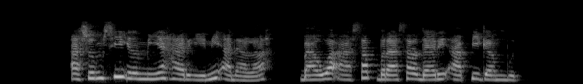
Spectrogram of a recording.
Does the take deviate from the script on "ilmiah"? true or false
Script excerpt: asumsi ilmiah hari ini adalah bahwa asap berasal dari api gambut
false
